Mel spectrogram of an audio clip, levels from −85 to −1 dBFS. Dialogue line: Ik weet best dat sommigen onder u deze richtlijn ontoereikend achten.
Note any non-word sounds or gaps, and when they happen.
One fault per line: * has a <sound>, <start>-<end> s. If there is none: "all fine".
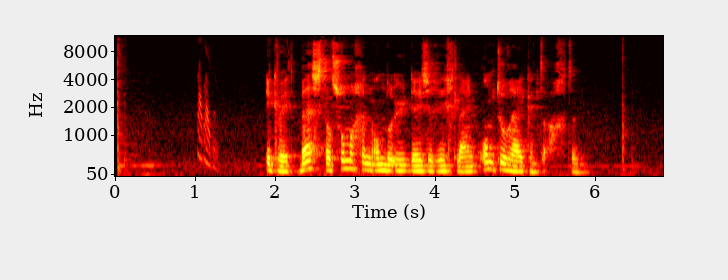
* has a chirp, 1.0-1.3 s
